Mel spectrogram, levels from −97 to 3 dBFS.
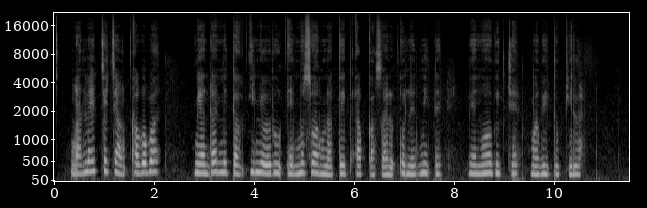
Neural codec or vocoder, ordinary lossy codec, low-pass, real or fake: codec, 44.1 kHz, 3.4 kbps, Pupu-Codec; none; none; fake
